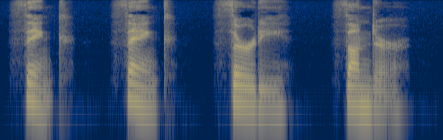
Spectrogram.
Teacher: Put your tongue gently between your teeth and blow air out for the hard th.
